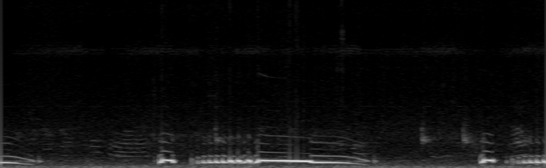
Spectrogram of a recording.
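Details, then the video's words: Collared dove, Iraq variety, whose sweet song serves as a lure for other doves; after a fading coo comes a crisp note, a quick pulsing roll and a long level coo that sinks at the end, then another phrase starts. "BURUNG PUTER IRAK GACOR MERDU"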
